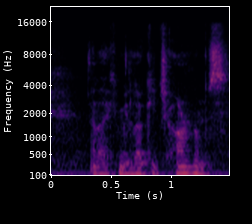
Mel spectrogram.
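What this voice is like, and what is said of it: Put-on Irish accent. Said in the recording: “With this Irish accent? Was it Irish?”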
